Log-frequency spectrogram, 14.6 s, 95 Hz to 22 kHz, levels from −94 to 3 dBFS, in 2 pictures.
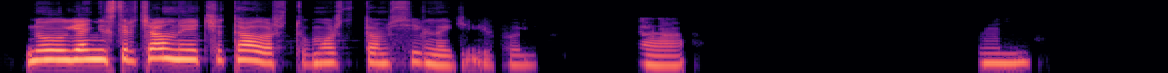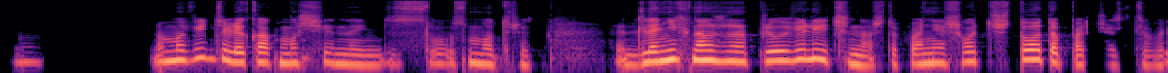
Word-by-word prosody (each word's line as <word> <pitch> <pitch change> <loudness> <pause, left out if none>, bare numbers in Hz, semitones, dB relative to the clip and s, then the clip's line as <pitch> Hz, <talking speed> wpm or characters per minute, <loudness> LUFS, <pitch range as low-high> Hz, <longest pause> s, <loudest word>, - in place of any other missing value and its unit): Ну 260 +2 +6
я 265 +1 +8
не 270 - +7
встречала, 285 +3 +4
но 270 - +6
я 265 - +4
читала, 255 -4 +2
что 205 -1 -17
может 210 +1 -6
там 210 -1 -4
сильный 200 -5 -7
и 220 +6 -18
бань. 180 -1 -17 0.6
Да. 175 -2 -8 1.9
Мгм. 205 +1 -8 1.0
М. 220 0 -17 0.7
Ну - - -8
мы 255 +1 +2
видели, 270 -4 0
как 220 0 -2
мужчины 205 -2 -6
нд 175 +3 -12
сл 100 - -12
смотрят, 190 - -8 0.5
для 215 +5 0
них 265 +3 +3
нужно 240 -2 +3
преувеличено, 245 -4 0
чтобы 190 0 -10
они 205 +1 -2
ж 200 - -9
хоть 230 +1 -6
что-то 265 -5 0
почувствовали. 180 -2 -12
215 Hz, 140 wpm, -21 LUFS, 195-255 Hz, 1.9 s, я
